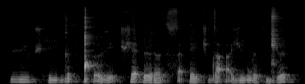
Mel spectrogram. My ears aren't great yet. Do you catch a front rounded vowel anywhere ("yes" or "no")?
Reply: yes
